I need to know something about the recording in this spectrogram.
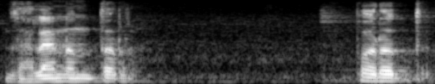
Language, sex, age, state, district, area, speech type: Marathi, male, 18-30, Maharashtra, Buldhana, rural, spontaneous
